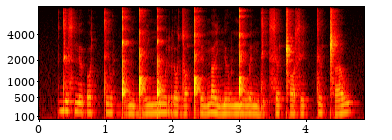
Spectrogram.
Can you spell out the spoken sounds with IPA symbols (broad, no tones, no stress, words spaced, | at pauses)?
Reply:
dɨsnɨʔotːiw ɡ͡ǃoŋɡ͡ǃei̯ŋ͡ǃuro dɔǃʰeŋɐi̯ nɨwŋ͡ǃi weŋdiʔsɘ ǁɔsitːɨ ǁɐw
